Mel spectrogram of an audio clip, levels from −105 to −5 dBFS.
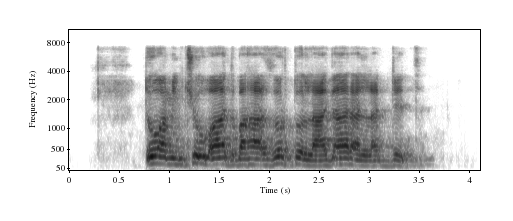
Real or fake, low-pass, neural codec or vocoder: fake; 7.2 kHz; codec, 16 kHz, 4.8 kbps, FACodec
